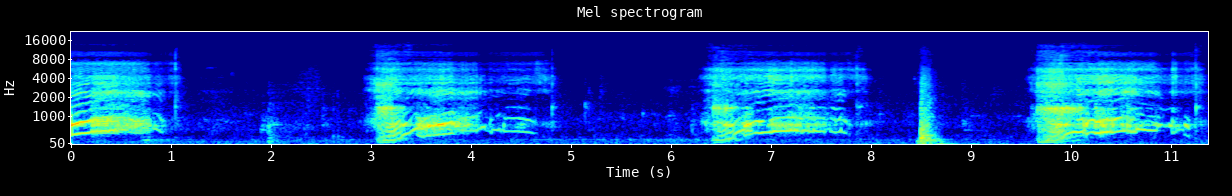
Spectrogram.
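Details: Unusually noisy snoring: loud, rattling, whistling snores on each breath, about 18 a minute, with quiet gaps between them.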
